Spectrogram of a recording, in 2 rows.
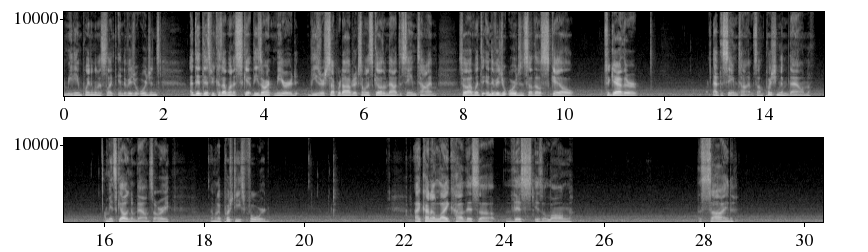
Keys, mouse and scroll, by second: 0.9 click, 11.7 s, 16.2 click, 18.1 click, 20.6 middle click, 24.5 middle click.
